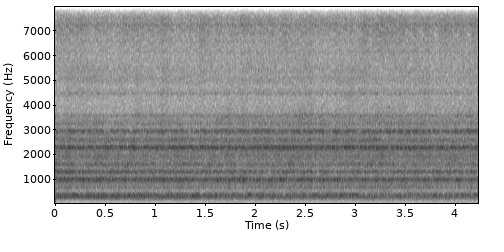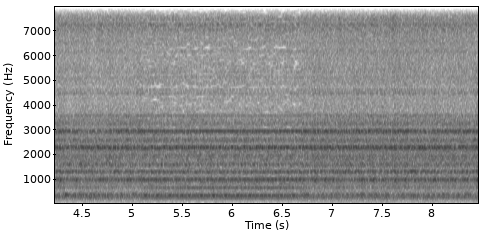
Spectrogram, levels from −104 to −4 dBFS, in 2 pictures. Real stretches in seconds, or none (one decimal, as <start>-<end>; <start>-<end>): 5.1-6.7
